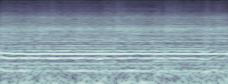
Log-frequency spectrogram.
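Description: Live worship band playing: guitars strummed over drums, with one long held note sustained through the whole stretch.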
